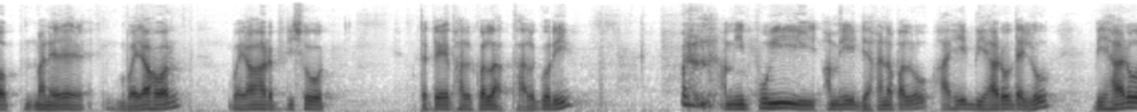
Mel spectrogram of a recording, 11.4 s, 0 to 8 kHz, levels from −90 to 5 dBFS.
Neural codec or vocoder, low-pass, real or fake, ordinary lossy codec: codec, 16 kHz in and 24 kHz out, 0.8 kbps, FocalCodec, streaming, 65536 codes; 7.2 kHz; fake; none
